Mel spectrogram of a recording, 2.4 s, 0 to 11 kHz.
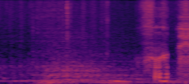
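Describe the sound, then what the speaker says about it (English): A classic Porsche 911 engine cranks and catches, settling into a low, steady rumble with a brief rev near the end, close by and fairly loud. "Got a real 911 sound."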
